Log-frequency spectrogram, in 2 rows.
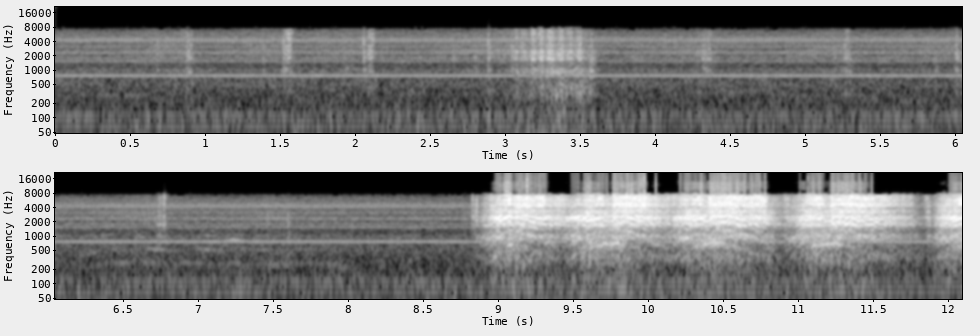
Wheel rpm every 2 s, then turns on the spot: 0, 0, 0, 0, 30, 60.
none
